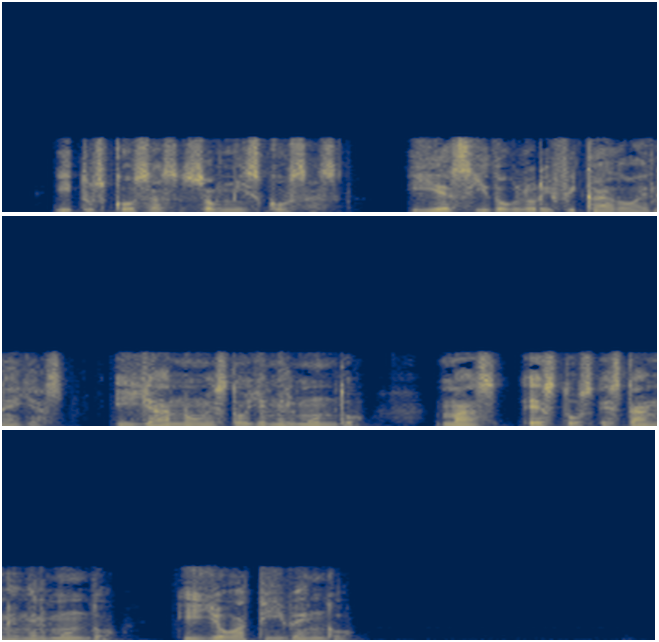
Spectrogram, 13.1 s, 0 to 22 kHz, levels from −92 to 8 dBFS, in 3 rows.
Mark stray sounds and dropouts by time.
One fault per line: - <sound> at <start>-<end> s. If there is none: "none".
none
